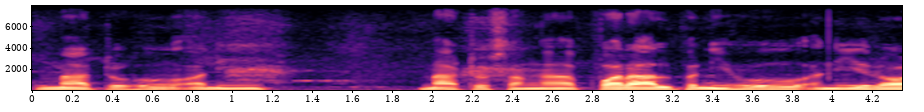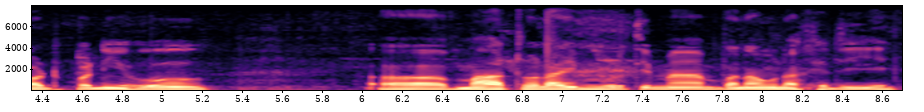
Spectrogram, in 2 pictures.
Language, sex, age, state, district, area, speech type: Nepali, male, 45-60, West Bengal, Jalpaiguri, rural, spontaneous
